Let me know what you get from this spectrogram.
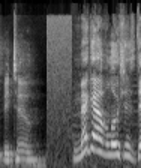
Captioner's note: static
